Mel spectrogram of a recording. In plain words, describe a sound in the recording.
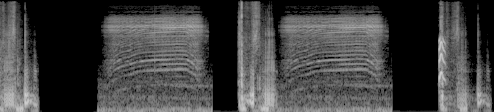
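A mechanical arm whirs as it swings.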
